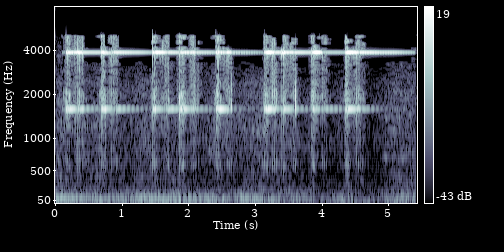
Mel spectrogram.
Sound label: bell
